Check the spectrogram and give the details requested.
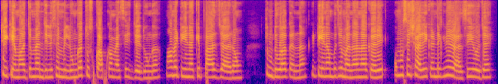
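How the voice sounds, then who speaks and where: A woman's voice: sits high, fairly even intonation, fairly quick, darkish tone, no echo, natural voice. A woman voicing an eager, lovestruck young male crow in a cartoon, speaking in a pleading way. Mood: anxious. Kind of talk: cartoon voice acting.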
